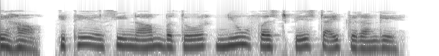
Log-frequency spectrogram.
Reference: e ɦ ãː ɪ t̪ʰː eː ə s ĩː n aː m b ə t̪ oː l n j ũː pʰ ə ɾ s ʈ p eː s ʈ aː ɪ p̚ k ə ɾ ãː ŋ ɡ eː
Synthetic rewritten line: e ɦ ãː ɪ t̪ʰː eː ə s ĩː n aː m b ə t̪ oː ɾ n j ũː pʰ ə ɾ s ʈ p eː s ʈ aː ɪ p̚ k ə ɾ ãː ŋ ɡ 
